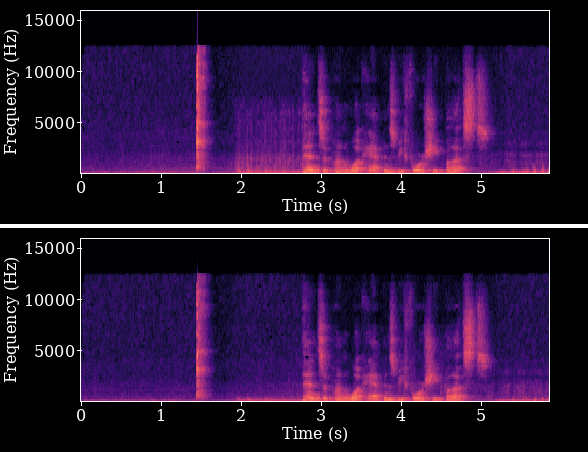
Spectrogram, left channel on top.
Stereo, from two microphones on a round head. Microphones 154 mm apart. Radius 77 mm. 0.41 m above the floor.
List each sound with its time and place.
1.4 s a dropped coin: 15° left (ahead or behind), 0.6 m
2.8 s a man speaking: 5° right (ahead or behind), 1.3 m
